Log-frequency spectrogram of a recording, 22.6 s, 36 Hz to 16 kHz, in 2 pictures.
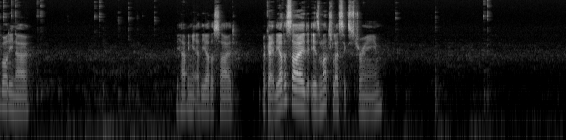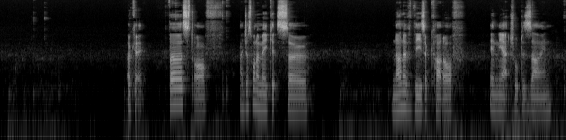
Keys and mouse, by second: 1.2 g, 2.7 Tab, 6.7-22.6 middle drag, 8.7 Tab.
